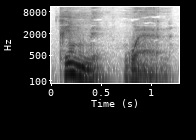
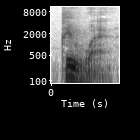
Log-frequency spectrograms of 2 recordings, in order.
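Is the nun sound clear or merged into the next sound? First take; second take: clear; merged. First: The nun sound is clearly heard before the w. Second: The nun sound is merged into the w. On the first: The speaker calls it right. "showing off the nun rather than merging it" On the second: The speaker calls it wrong. "we shouldn't merge the two to make qiwan. Qiwan is wrong"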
